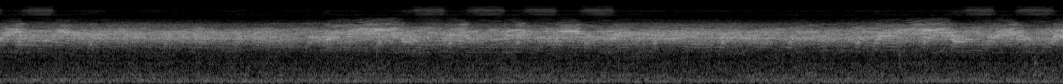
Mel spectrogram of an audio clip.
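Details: At Gongenyama Bird Sanctuary in Japan, robust cicadas recorded on 30 August 2020 give a steady, high, hissing drone. Its loudness gently rises and falls, with brief pulsed buzzes overlaid at the start, middle and end.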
